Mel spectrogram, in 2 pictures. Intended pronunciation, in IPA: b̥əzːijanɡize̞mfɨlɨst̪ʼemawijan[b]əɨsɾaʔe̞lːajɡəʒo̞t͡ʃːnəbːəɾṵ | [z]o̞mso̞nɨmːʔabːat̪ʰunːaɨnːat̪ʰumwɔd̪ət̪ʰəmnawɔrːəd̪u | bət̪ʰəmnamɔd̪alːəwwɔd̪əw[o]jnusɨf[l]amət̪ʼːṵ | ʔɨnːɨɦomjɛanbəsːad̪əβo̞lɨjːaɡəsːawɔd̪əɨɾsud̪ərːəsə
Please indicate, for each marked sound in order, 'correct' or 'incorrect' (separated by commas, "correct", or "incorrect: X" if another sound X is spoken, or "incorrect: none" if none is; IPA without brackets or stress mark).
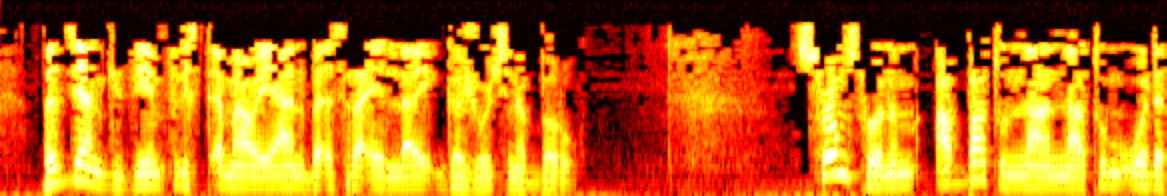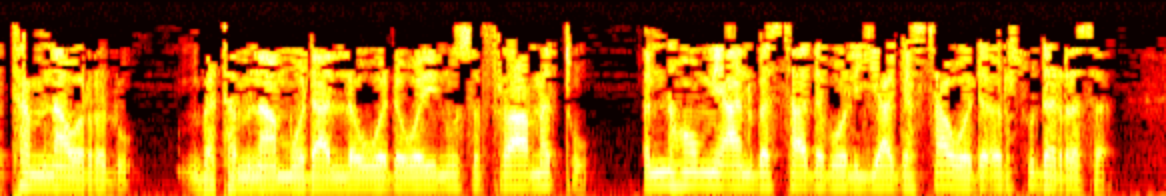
correct, incorrect: s, incorrect: ɔ, incorrect: ɾ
